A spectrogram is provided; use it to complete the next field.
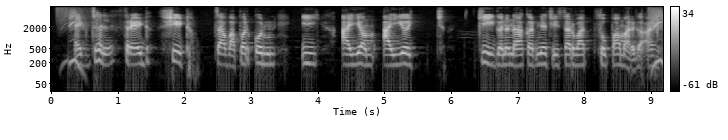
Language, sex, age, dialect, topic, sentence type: Marathi, female, 60-100, Varhadi, banking, statement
